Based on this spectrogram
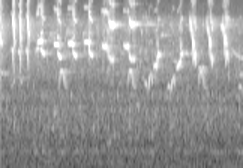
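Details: Kacer, the Oriental magpie-robin, singing a lure song for males and females: quick series of bright chirps and short slurred whistles, repeated in a steady rapid rhythm.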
